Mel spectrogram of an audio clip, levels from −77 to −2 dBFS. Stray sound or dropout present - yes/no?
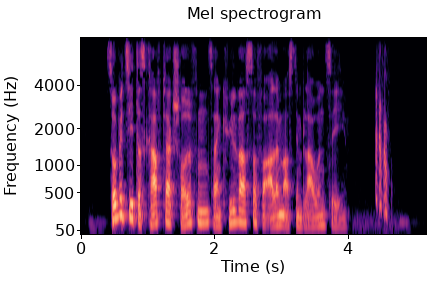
yes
